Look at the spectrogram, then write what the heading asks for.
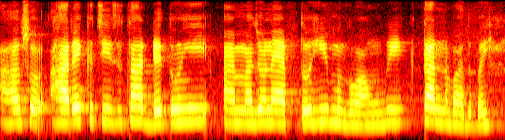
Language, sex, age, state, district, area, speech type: Punjabi, female, 18-30, Punjab, Bathinda, rural, spontaneous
